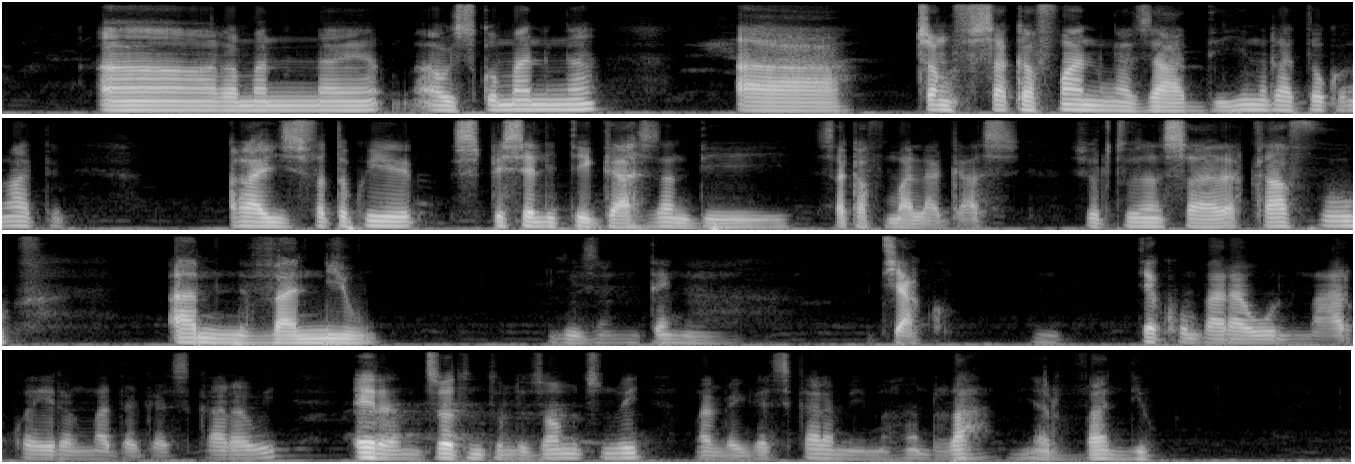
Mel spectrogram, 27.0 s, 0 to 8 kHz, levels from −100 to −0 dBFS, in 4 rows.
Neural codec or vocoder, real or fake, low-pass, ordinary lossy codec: none; real; 7.2 kHz; none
